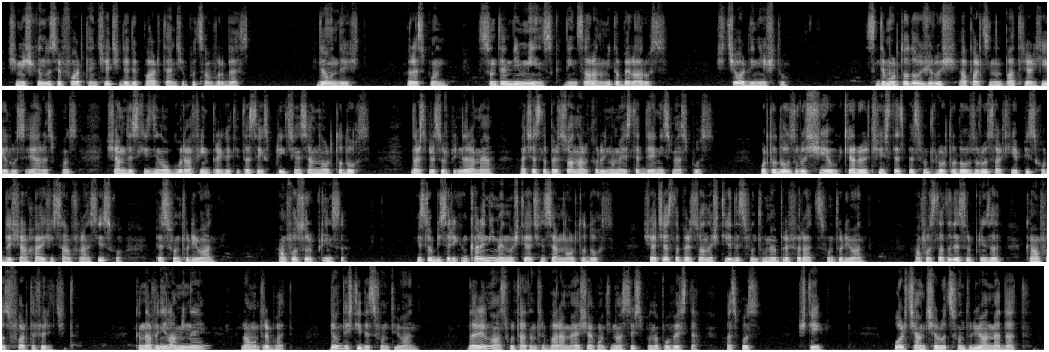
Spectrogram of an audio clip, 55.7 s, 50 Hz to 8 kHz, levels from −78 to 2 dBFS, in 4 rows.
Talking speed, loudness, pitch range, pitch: 165 wpm, -19 LUFS, 125-155 Hz, 140 Hz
